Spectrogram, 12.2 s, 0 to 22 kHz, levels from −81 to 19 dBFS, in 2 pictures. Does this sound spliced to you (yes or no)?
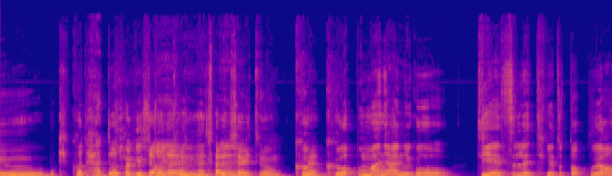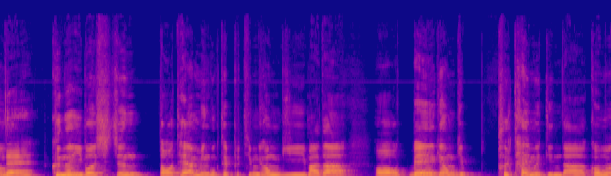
yes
